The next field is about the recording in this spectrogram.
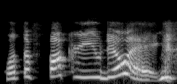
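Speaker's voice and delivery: loud, high mock outrage breaking into laughter; in-your-face. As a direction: demand it in disbelief, then crack up. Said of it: "in your face".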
